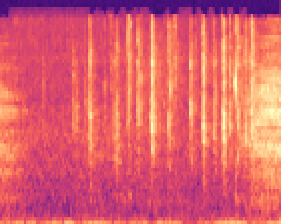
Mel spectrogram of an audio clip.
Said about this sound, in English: Oh, yeah, and you can hear me typing. Sorry about that.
